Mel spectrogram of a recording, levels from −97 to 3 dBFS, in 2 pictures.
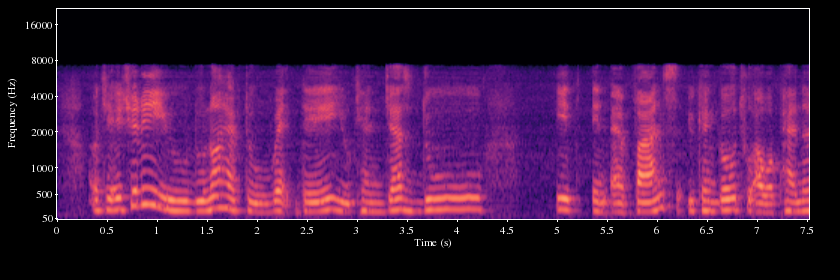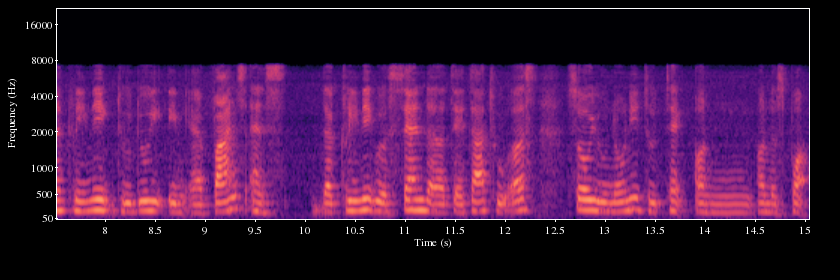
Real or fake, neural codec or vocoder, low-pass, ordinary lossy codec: fake; vocoder, 44.1 kHz, 128 mel bands, Pupu-Vocoder; 7.2 kHz; none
